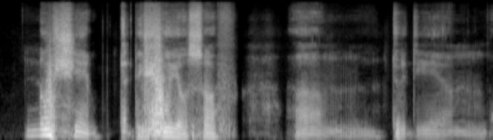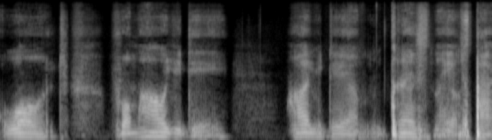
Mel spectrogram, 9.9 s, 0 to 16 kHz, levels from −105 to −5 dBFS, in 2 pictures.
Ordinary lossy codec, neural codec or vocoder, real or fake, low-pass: AAC, 64 kbps; codec, 32 kHz, 1.9 kbps, SNAC; fake; 14.4 kHz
